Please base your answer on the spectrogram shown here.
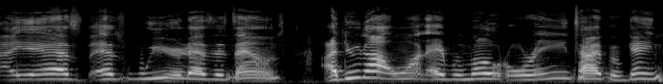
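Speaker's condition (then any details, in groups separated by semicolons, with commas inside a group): Cerebral palsy; trouble focusing eyes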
